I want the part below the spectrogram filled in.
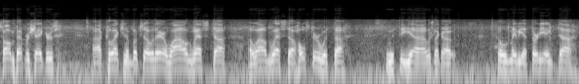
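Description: An auctioneer walks outdoors through an open-air sale yard, giving an unscripted preview tour and listing items in a rambling, folksy way with many fillers. His voice is fairly high, the highs are cut off, and there's slight background noise.

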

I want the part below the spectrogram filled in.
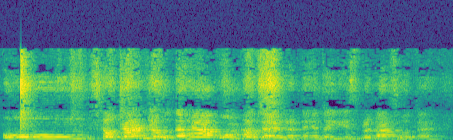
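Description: A woman with a high-pitched voice teaches a grammar lesson at a moderate pace, repeating every point and answering her own questions. The room echoes, the mic is far off, and faint noise can be heard.

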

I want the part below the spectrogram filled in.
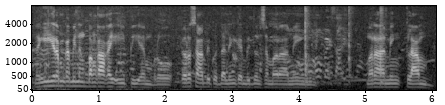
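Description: A man's voice: mid-range voice, fairly even intonation, fairly quick, a loud crowd. A man bantering and teasing friends in casual chat at an outdoor lakeside campsite, with a bawdy joking manner.

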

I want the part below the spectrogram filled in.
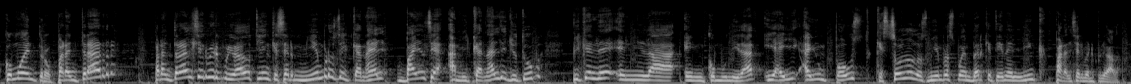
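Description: A woman, live-streaming a game, excitable and chatty, talking straight to her chat. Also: medium pitch, brisk, slightly rough, soft background music.

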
